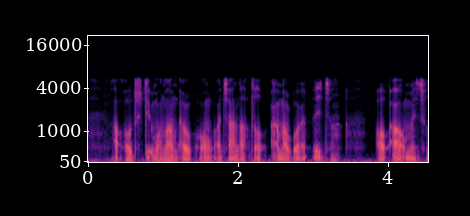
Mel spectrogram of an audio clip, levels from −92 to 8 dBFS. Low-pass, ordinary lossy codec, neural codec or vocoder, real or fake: 5.4 kHz; none; autoencoder, 22.05 kHz, a latent of 192 numbers a frame, VITS, trained on many speakers; fake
